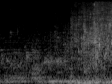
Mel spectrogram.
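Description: Water drains steadily from a jacuzzi tub, a continuous rushing gurgle that swells louder toward the end, close by with no talking.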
